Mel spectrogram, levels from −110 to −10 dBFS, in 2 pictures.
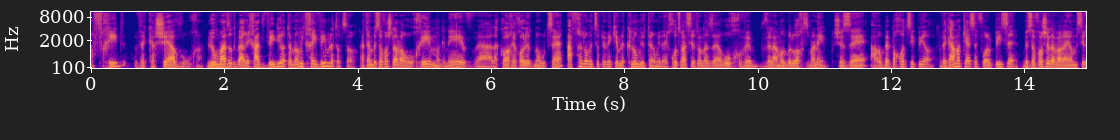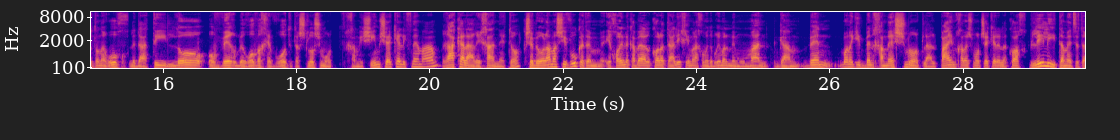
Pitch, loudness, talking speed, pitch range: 125 Hz, -35 LUFS, 175 wpm, 105-140 Hz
